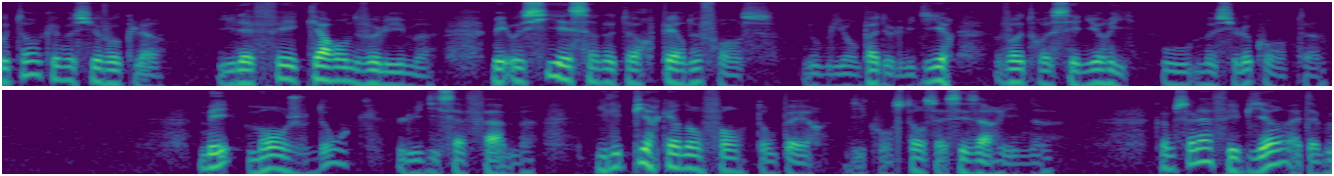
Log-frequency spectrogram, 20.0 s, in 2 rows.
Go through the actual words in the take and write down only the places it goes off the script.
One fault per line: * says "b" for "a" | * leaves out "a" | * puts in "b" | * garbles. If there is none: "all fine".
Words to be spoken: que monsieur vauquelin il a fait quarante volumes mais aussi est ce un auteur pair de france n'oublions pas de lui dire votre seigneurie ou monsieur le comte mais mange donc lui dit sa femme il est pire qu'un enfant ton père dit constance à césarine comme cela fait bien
all fine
